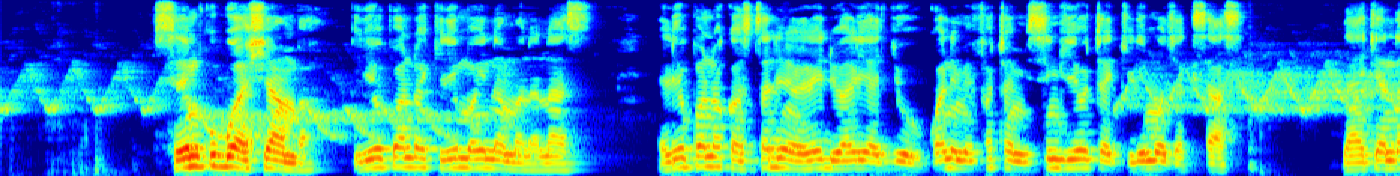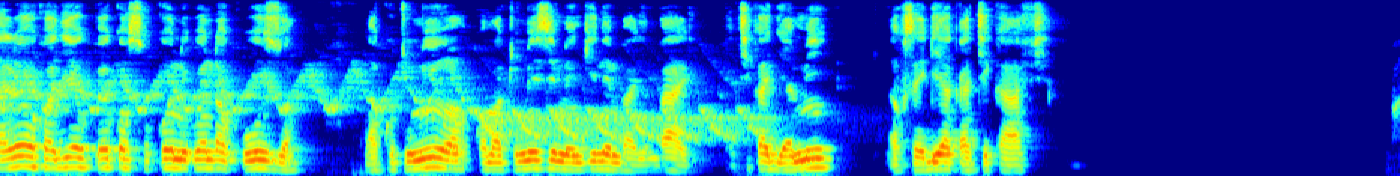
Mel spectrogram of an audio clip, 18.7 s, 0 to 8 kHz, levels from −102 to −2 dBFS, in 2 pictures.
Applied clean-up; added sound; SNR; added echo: classical method log-MMSE.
